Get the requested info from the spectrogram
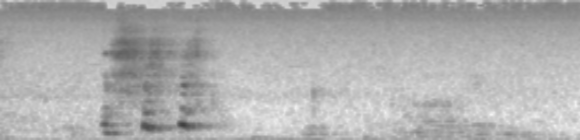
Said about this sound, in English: I think she's trying to cough up some hairs.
